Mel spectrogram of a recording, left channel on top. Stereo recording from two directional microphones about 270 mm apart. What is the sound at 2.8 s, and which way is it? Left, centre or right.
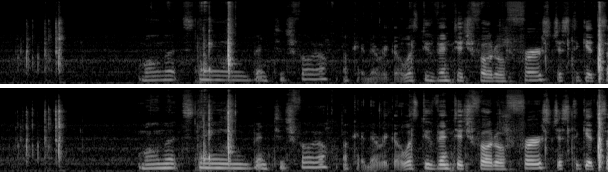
Speech, right.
